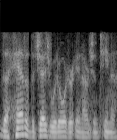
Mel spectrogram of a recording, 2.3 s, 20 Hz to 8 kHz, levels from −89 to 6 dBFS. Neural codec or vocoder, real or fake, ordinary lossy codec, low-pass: codec, 16 kHz, 0.8 kbps, ZipCodec; fake; AAC, 16 kbps; 7.2 kHz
